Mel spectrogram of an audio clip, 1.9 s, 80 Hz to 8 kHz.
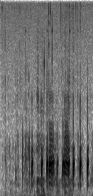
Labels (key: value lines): label: biophony, knock croak
recorder: SoundTrap 300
